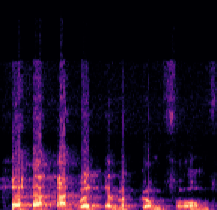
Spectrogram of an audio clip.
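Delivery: slow words broken by real laughter; laughing while talking. Real, not acted. Vlogger retelling Emma's comeback, laughing through it.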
